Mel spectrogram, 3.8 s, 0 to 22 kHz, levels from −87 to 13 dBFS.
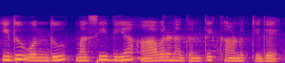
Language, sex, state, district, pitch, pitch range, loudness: Kannada, female, Karnataka, Bangalore, 190 Hz, 170-220 Hz, -17 LUFS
